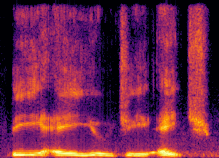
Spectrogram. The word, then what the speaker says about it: Baugh: The last part of my name, B-A-U-G-H, is an odd combination of letters in English. It is. And it's pronounced Baugh, and it's like Kavanaugh.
